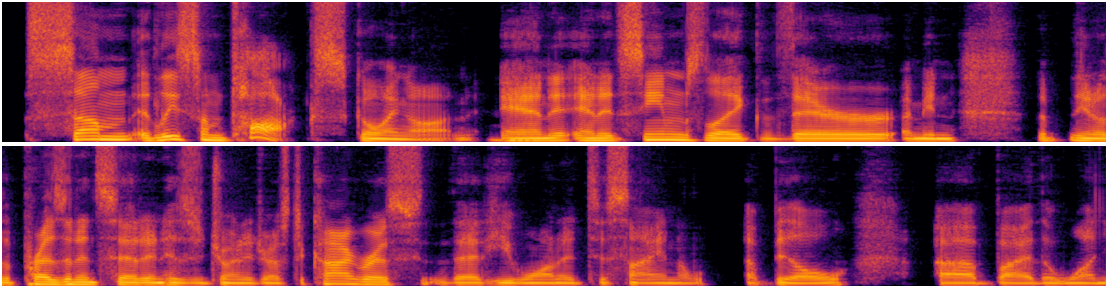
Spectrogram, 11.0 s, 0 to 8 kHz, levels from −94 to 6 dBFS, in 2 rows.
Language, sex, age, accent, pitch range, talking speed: English, male, 30-49, American, 105-125 Hz, 205 wpm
